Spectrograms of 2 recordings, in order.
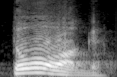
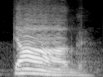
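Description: First: The vowel is a rounded 'oh' sound. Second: The vowel is an open 'ah' sound. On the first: "East Coast" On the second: "West Coast. ... We have a ah sound to it"

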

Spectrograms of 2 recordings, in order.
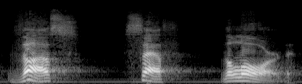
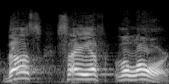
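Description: First: Saith is said as one syllable, like Seth. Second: Saith is said as two syllables, like say-eth. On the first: The speaker calls it right. "Now you notice I pronounced it Seth" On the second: The speaker calls it wrong.

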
